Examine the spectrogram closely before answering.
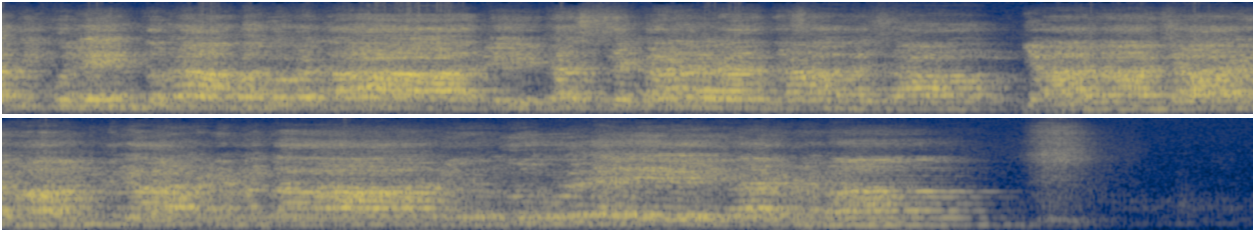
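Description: An elderly man chants steadily into a microphone.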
